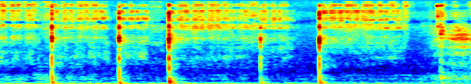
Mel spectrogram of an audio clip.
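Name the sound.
writing with stylus on tablet in Goodnotes app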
